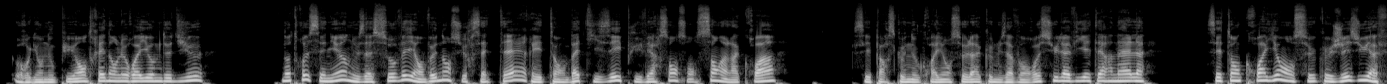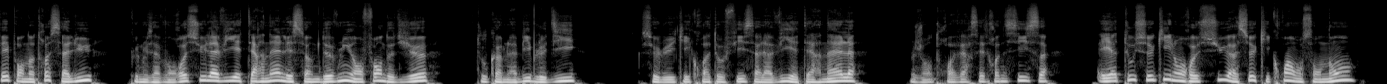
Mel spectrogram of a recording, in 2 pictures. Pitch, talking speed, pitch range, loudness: 140 Hz, 210 wpm, 120-165 Hz, -16 LUFS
